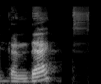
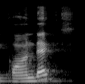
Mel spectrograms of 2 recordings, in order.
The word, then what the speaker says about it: conduct: you have to say conduct, or if it's a noun, you have to say conduct. You have to pronounce like away.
